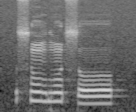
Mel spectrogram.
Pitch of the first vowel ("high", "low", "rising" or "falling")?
high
